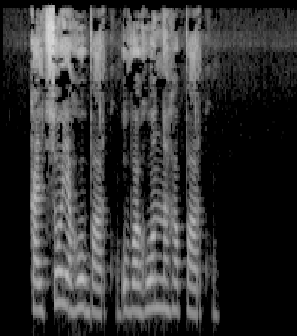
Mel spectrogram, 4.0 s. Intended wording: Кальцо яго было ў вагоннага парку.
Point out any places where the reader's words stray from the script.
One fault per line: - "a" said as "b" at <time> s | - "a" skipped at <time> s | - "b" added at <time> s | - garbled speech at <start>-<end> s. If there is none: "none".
- "было" said as "парку" at 1.2 s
